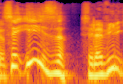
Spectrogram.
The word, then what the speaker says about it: Y: le village d'Y, on prononce I, le nom de la ville, mais ça s'écrit Y, une seule lettre dans la vallée de la Somme.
